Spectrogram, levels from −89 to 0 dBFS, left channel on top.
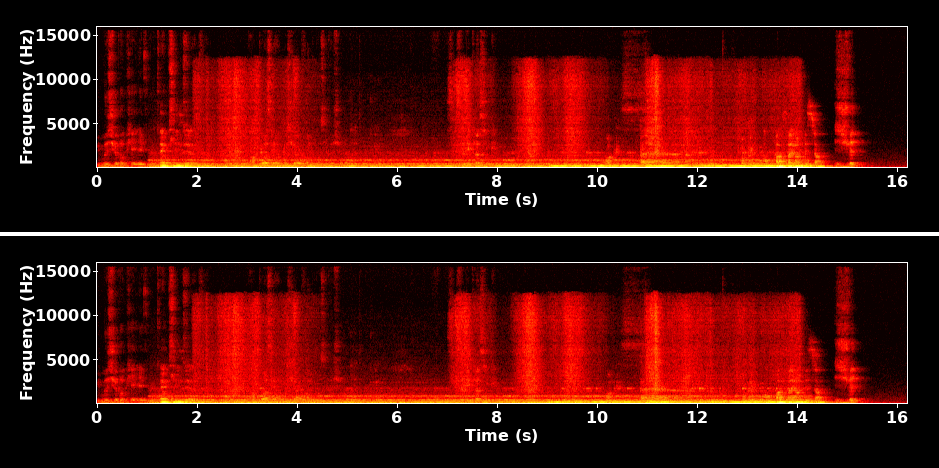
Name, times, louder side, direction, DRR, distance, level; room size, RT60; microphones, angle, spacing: voice 1, 0.0-2.3 3.0-5.7 7.1-8.0 10.9-11.7 14.7-15.1, left 1 dB, 5° left, 0.6 m, -42 dB
sound 1, 1.0-14.3, left 2 dB, 20° left, 1.0 m, -30 dB
voice 2, 1.2-2.0 2.5-3.4 10.1-10.5 10.9-12.0 12.8-14.6, left 1 dB, 90° left, 1.0 m, -27 dB
sound 2, 1.9-4.5 7.0-14.1, right 1 dB, 60° right, 1.3 m, -46 dB
4.6 x 3.4 x 2.5 m
head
